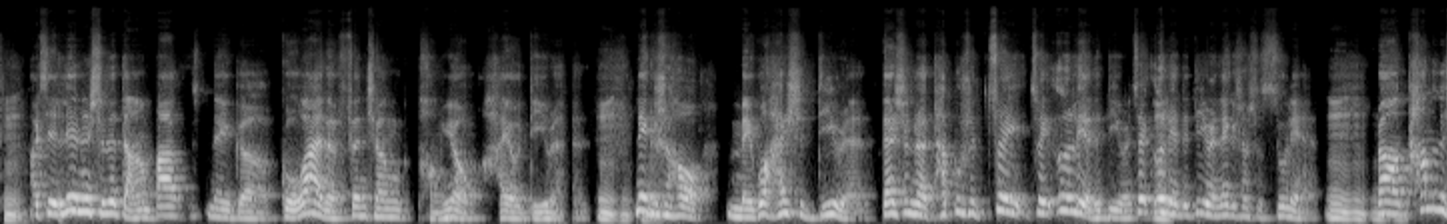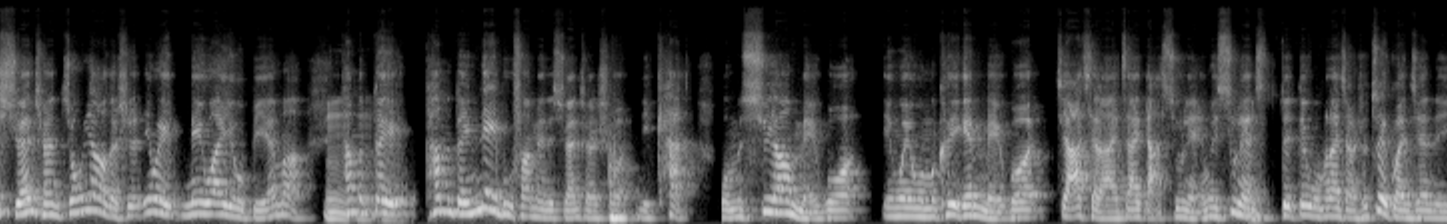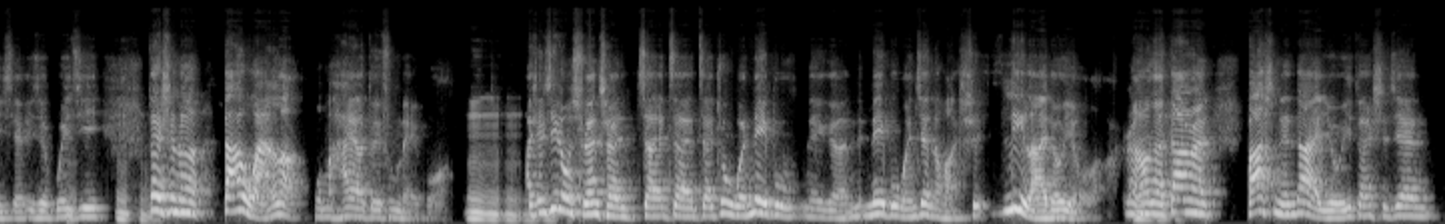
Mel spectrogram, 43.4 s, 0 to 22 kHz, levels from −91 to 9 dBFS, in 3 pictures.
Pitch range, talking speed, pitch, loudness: 130-195 Hz, 270 characters per minute, 155 Hz, -16 LUFS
